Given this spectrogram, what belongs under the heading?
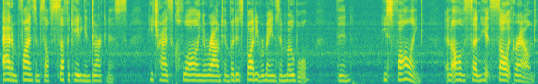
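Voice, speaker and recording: A woman reading a horror visual novel's text aloud in a hushed, steady voice. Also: medium pitch, normal speed, slight background noise.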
